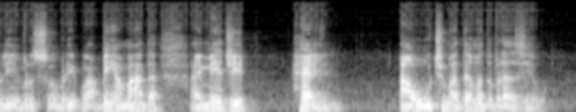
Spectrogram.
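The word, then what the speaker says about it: Aimée de Heeren: Vamos falar um pouco dos seus dois livros, em especial o mais recente, A Bem Amada, a história de Aimee de Herring. É assim que a gente pronuncia o nome dela.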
